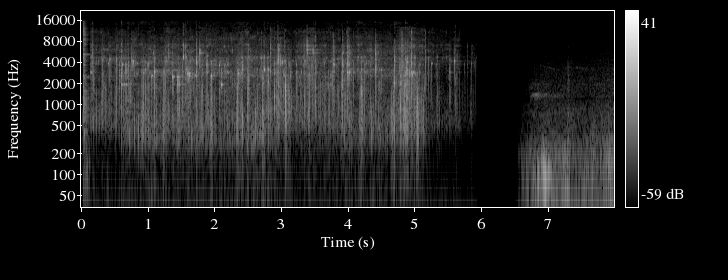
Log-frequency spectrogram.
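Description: Sound effect of many hard tiles clinking, clattering and shattering like breaking glass: a dense run of small sharp clicks that dies away after about six seconds.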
